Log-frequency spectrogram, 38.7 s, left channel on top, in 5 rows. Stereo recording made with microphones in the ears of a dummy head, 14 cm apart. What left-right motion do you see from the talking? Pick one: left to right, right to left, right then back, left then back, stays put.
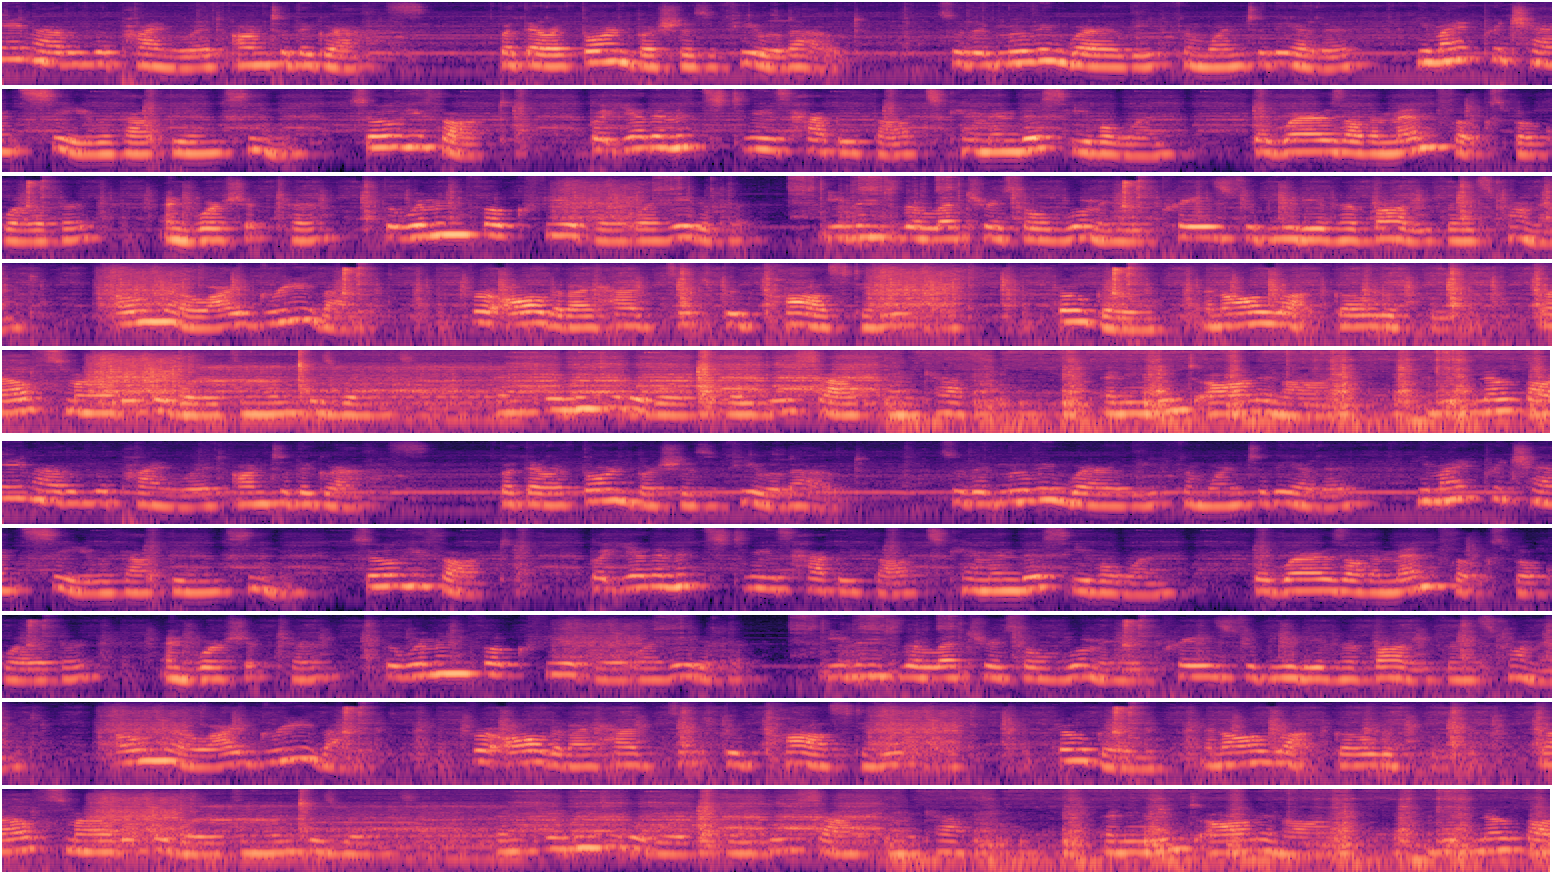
stays put.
